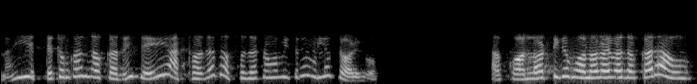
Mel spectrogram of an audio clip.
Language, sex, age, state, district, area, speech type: Odia, female, 45-60, Odisha, Nayagarh, rural, conversation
